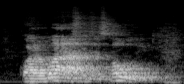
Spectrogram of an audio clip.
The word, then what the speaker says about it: Qadash: Qadash, right? Qadash, which is holy.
